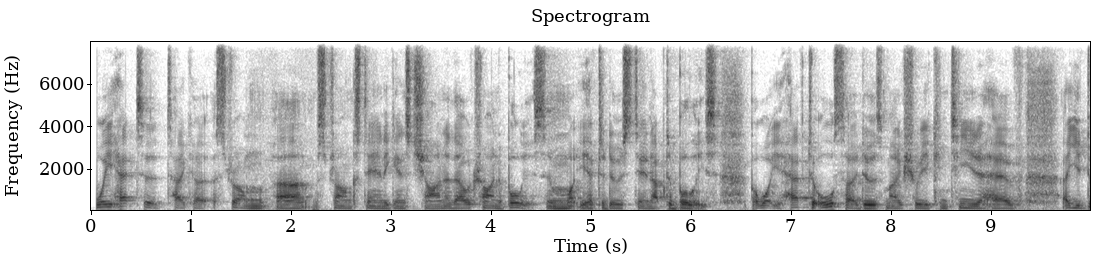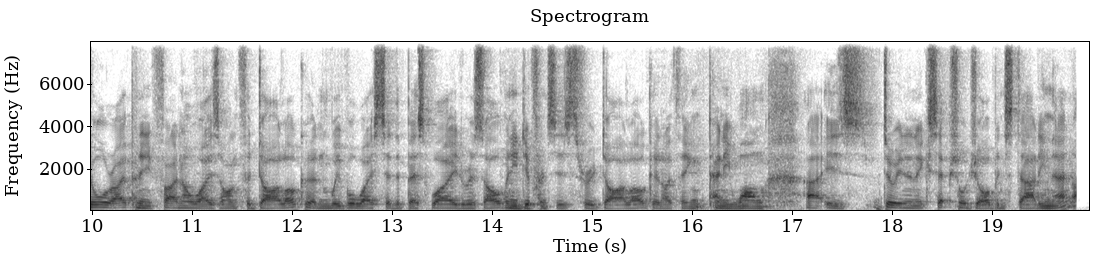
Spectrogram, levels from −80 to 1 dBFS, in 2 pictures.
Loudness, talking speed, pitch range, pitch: -19 LUFS, 240 wpm, 90-100 Hz, 95 Hz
